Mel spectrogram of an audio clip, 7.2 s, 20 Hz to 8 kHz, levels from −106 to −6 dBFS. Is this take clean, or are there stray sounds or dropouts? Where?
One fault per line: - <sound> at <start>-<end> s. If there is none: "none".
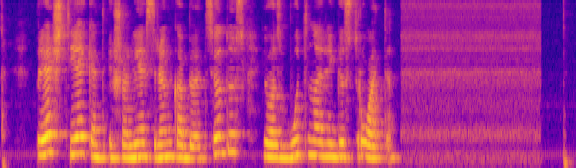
none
